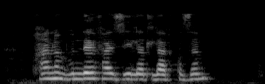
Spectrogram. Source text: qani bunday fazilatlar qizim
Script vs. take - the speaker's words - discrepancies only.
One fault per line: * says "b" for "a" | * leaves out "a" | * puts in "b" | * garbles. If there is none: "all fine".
all fine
